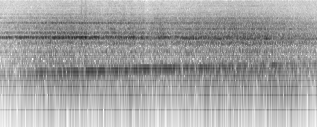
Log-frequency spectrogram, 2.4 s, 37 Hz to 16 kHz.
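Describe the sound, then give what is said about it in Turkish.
The Marmaray commuter train rolls past on its first run, a steady loud rumble of the cars with an electric motor whine rising slowly in pitch throughout, no voices. “Marmaray'dan ilk tren 20 dakikada geçti.”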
